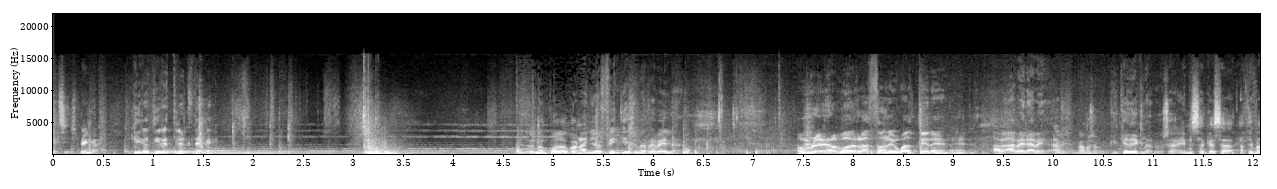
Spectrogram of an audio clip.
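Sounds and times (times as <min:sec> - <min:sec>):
background music chords: 0:00.7 - 0:06.4
wooden door slamming shut: 0:03.1 - 0:03.6.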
